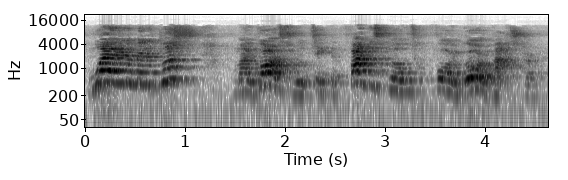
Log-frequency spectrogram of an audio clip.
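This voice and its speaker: A woman's voice: mid-range voice, big pitch swings, unhurried, heavy reverb, distant mic, pitched below the performer's own voice. A woman reading a gracious storybook king. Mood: urgent. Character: gracious old king, pleased and generous.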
